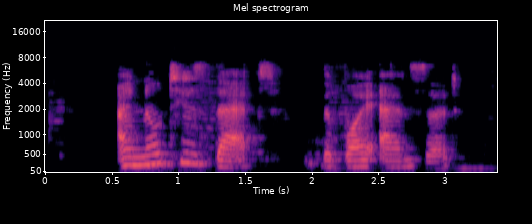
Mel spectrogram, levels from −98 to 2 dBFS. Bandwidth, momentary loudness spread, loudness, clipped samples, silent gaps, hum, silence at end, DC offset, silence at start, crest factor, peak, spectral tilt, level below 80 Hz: 7.2 kHz; 11 LU; -39 LUFS; under 0.1%; 1.84-1.94 s; none; 0.25 s; under 0.1%; 0.55 s; 20 dB; -20 dBFS; -2 dB/octave; -86 dBFS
